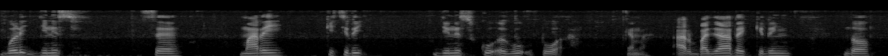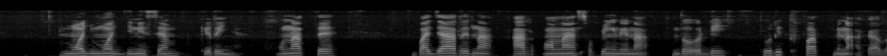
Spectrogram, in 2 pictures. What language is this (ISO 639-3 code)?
sat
